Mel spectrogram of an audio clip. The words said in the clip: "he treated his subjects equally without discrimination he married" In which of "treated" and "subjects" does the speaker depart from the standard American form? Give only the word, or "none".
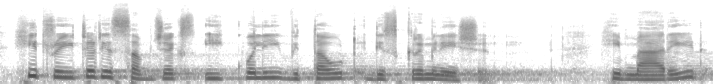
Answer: none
